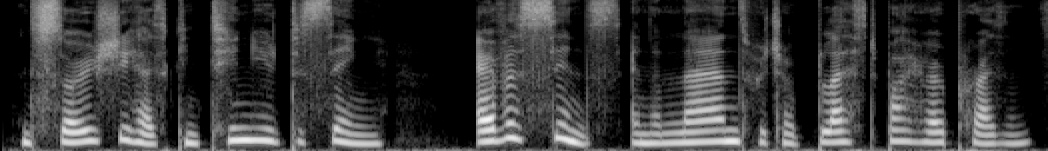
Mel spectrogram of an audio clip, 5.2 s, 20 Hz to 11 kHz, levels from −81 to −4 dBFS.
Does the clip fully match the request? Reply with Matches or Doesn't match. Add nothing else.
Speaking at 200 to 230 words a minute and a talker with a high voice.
Matches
